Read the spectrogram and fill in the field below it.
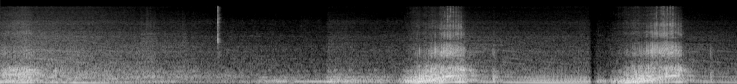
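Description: A supercharged 2020 Ford F-150 King Ranch pickup with a Roush TVS 2650 supercharger and Roush active catback exhaust idles with a deep rumble, then revs loudly twice in strong, rising bursts, alone without talk.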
